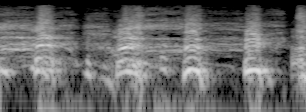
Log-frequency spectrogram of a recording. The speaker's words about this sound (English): And he starts laughing and coughing at the same time. It's just great.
